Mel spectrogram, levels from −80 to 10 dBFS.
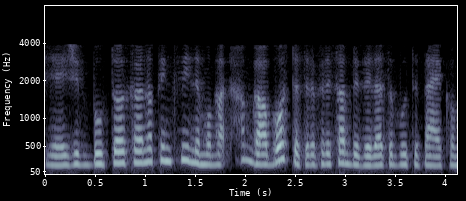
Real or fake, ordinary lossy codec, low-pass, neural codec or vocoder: fake; AAC, 16 kbps; 7.2 kHz; codec, 16 kHz, 0.2 kbps, FocalCodec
